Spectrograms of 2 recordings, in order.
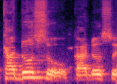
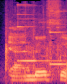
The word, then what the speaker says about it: Cardoso: I want to know the right pronunciation. That is a new CBA. Cardoso is the name. Cardoso, Yemi Cardoso.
